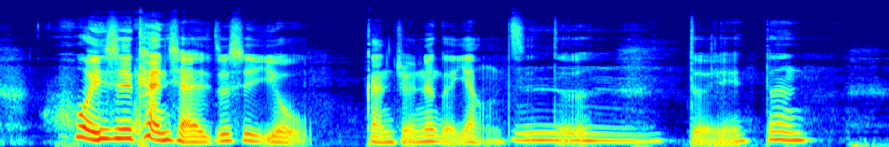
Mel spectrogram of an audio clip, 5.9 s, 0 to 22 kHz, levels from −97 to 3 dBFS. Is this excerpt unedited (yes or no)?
yes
